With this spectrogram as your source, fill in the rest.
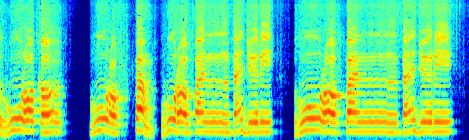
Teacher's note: tanwin bertemu dengan huruf ta ikhfa Hakiki wajib dibaca dengung dua harakat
